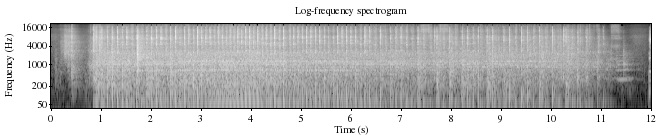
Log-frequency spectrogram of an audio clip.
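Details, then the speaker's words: Tecumseh small engine on a free MTD/Troy-Bilt snowblower with no air filter, running at a low rough uneven speed that never picks up; the throttle linkage is stuck and not moving, near the governor. "I think I know what the problem is if you look at this this is the throttle if you can see that's not doing a dang thing there's nothing moving this should be moving like this if I hit that throttle up and down"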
